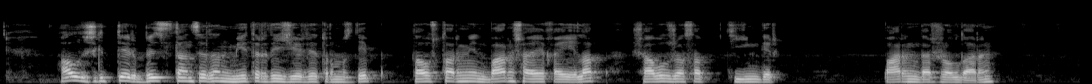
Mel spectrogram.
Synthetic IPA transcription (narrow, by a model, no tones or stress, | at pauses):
ɑlˠʒɪɡʲɪt̪ːe̞ɾbɪzst̪ant̪sɨjad̪ɑnme̞t̪rd̪e̞jʒe̞ɾd̪e̞t̪ʰʊɾməzd̪e̞p̚ | d̪̥ɑwəst̪ɑɾəɴme̞nbɑɾənʃɑɑjqʰɑjəjlˠɑp̚ | ʃɑβəlˠʒɑsɑp̚t̪ʰijɪŋd̪e̞ɾ | b̥ɑɾəɴd̪ɑɾʒo̞lˠd̪ɑɾəɴ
